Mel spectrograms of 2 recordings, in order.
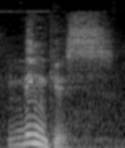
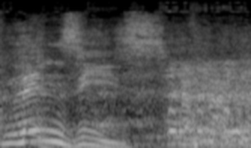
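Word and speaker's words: Menzies: His name is Mingus. Mingus. Yes. Goss. Yeah. Ming. Yeah. But it's pronounced it's it's spelled M E N Z I S.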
